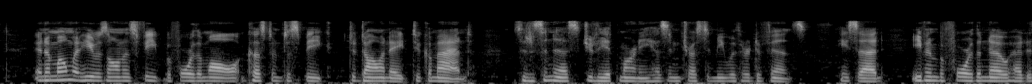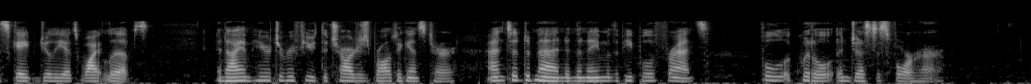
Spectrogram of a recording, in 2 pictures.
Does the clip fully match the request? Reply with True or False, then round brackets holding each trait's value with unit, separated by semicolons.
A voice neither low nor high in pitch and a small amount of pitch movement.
True (160 Hz; 2.0 semitones)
